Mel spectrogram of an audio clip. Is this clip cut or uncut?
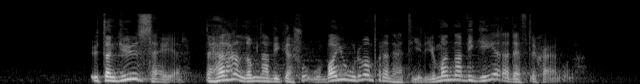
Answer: uncut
